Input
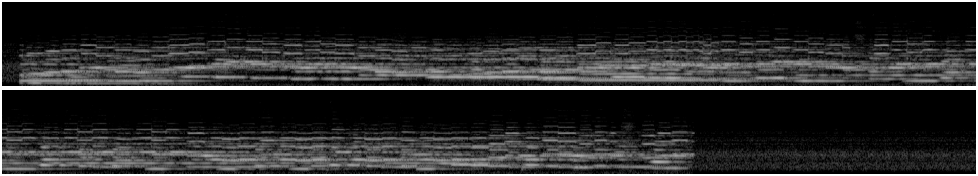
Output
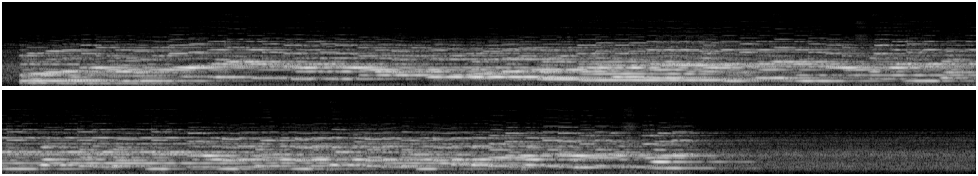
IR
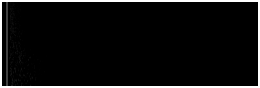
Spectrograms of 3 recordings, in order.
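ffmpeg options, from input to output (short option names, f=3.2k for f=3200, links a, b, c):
-filter_complex "[0:a]aecho=1:1:27|51:0.501|0.501,asplit=2[a][b];[1:a]atrim=start_sample=2205,lowpass=2.5k[c];[b][c]afir=irnorm=-1:irlink=0,volume=8dB[d];[a][d]amix=inputs=2:normalize=0,volume=2.5dB"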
